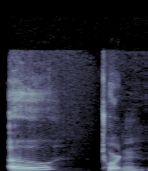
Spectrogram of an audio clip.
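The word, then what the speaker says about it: Otorten: Mount O Torton.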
